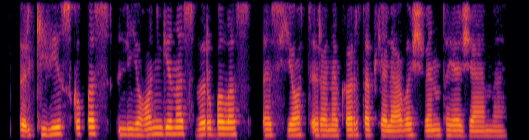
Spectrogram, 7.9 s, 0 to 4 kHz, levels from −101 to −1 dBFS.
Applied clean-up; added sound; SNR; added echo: none; none; none; none.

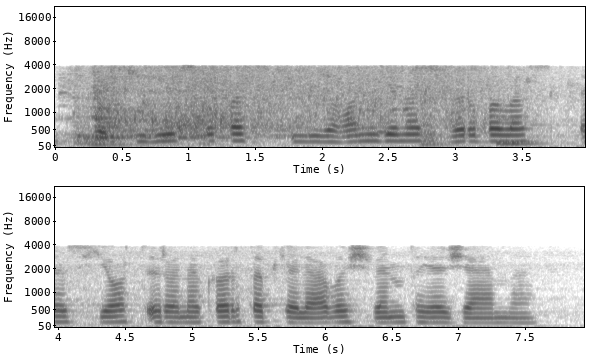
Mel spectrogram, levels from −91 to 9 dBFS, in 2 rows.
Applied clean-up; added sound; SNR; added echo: none; Toilet flush / Water; 7 dB; none.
